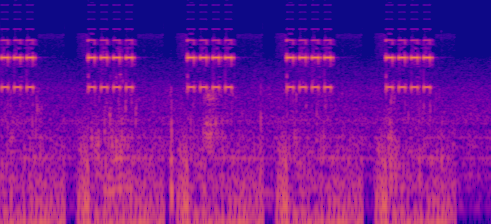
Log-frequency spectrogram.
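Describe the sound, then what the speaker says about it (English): Timer alarm going off in repeated bursts of rapid high beeps, five clusters in quick succession with short pauses between them, fairly faint over a low background. "I think the timer is already done. Okay, it's time."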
